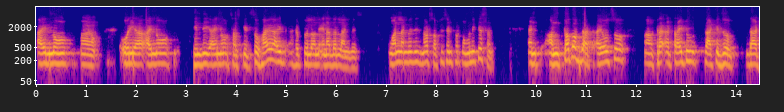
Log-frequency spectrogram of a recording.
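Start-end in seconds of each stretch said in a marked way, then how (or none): none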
